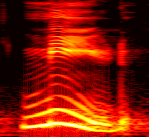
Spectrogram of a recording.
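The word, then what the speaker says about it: knead: एन ई ए डी नीड इसमें भी के का साउंड क साउंड साइलेंट होता है एन डबल ई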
